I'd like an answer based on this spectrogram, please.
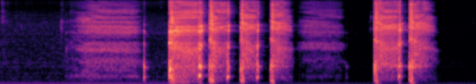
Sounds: Cough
